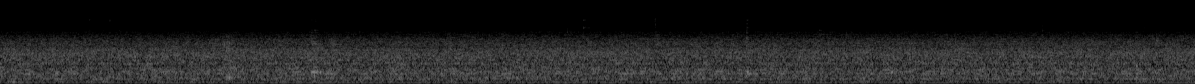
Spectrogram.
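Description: A man chews food noisily, close by.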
